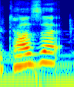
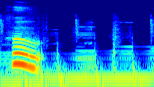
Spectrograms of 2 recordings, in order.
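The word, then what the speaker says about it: 風: And, I mean, this sign can be pronounced either kaze or fu. Fu, kind of.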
